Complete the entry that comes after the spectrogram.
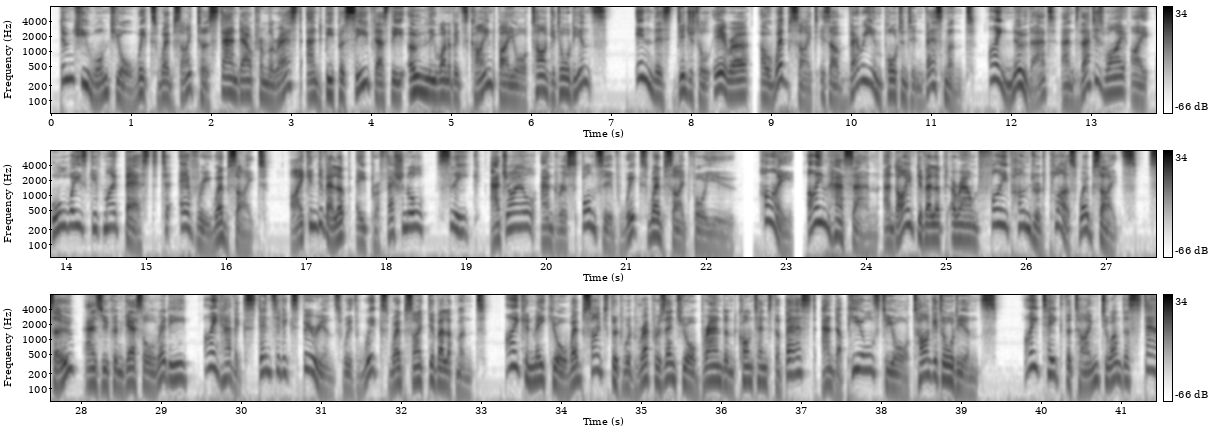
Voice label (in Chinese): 外籍英男 广告宣传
